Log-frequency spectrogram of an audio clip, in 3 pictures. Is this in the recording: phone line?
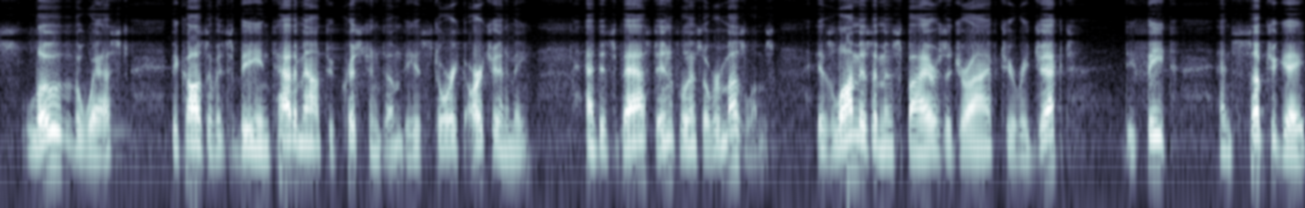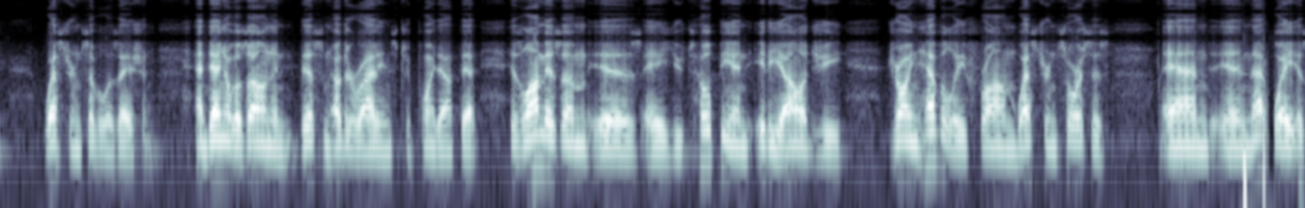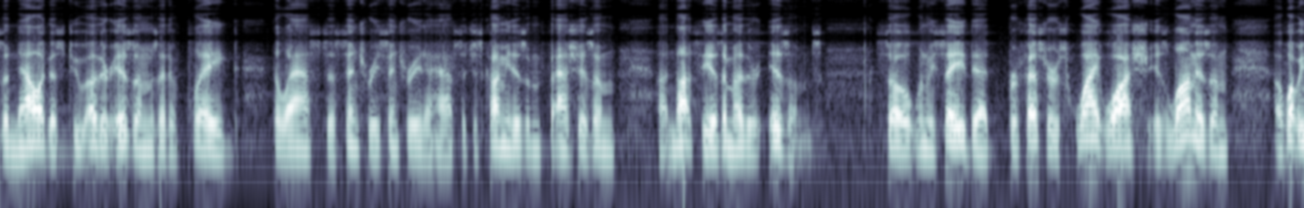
yes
